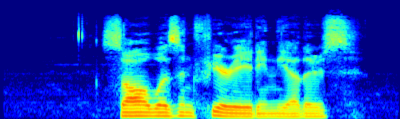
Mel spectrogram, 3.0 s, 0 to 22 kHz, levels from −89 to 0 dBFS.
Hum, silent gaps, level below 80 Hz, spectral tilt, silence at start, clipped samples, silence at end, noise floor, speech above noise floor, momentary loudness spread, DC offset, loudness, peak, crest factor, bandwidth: none; none; -60 dBFS; -5 dB/octave; 0.8 s; under 0.1%; 0.4 s; -68 dBFS; 47 dB; 20 LU; under 0.1%; -22 LUFS; -4 dBFS; 20 dB; 13.5 kHz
